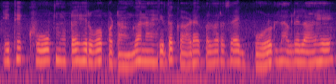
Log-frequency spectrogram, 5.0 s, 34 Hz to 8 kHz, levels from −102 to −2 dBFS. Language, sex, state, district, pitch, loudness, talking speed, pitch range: Marathi, male, Maharashtra, Nagpur, 150 Hz, -37 LUFS, 165 wpm, 140-155 Hz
